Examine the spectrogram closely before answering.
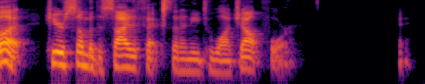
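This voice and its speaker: A man's fairly high-pitched, plain, everyday voice at a moderate pace. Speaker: scientist lecturer. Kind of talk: lecture.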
